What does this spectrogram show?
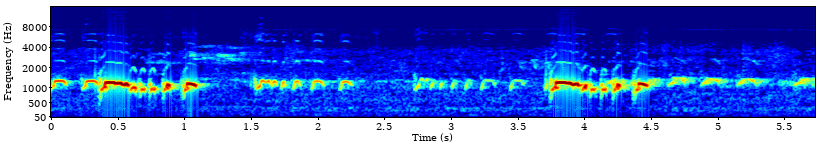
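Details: Local and Bangkok-cross zebra doves cooing to prompt a response from their kind: two loud bubbling, wavering coo phrases separated by softer chains of short stuttered coo notes.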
